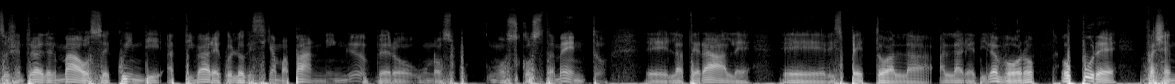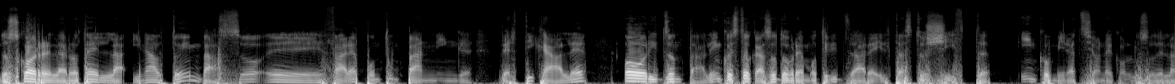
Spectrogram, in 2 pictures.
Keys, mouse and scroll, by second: 0.2-8.5 middle drag, 11.0-11.5 scroll up 2, 11.7-12.0 scroll down 1, 12.2-12.5 scroll down 1, 12.9-13.7 scroll up 2, 14.0 scroll down 2, 14.5 scroll down 1, 17.1 scroll down 1, 17.8 scroll down 2, 21.1-21.5 shift+scroll down 2, 21.7-22.4 shift+scroll up 4, 22.8 shift+scroll down 1, 23.2-23.5 shift+scroll up 5.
